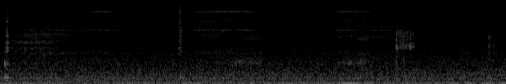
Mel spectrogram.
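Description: A hand drags a small wooden T-shaped rake across a flat, empty layer of fine white sand in a small wooden zen garden tray, smoothing and scraping the surface. Soft, bright hissing scrapes come in repeated strokes over a steady low hum, leaving the surface smoothed.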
